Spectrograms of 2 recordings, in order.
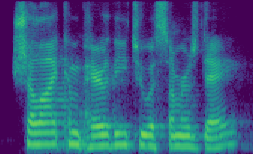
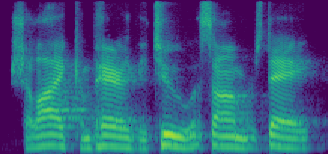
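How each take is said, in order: First: It is read with natural speech rhythm. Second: It is read with a strict da-DUM beat.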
